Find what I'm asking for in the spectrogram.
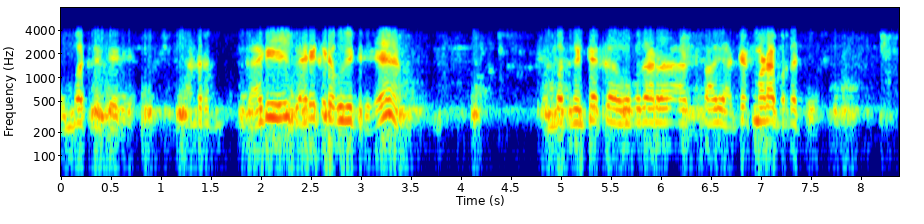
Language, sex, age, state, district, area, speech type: Kannada, male, 45-60, Karnataka, Belgaum, rural, conversation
